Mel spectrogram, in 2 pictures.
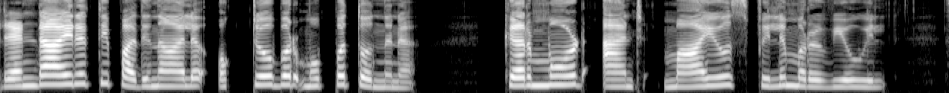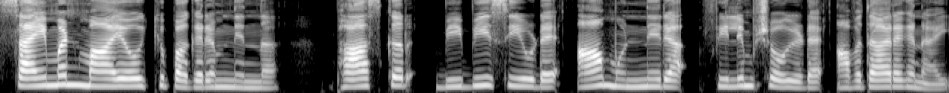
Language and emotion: Malayalam, neutral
